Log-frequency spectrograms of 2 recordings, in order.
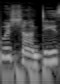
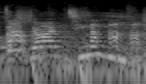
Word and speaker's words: Ashanti: No detail was overlooked, right down to Ashanti's toes.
